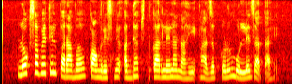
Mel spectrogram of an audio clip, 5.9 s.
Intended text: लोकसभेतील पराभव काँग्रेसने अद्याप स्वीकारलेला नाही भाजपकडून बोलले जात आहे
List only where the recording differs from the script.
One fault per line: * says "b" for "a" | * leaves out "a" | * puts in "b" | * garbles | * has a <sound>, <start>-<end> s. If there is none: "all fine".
* has a dropout, 2.9-3.0 s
